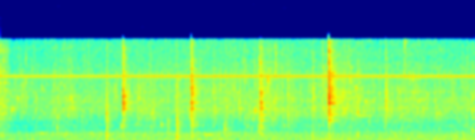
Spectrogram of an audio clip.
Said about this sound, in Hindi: और ये पराठे को फ्राई करने के लिए आधे से ज़्यादा पराठा हमारा तेल में डूब जाए उतने तेल में इसे फ्राई करना है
